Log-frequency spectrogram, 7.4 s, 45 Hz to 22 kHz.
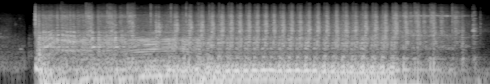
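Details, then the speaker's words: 1947 Ford Coupe flathead V8, unrun for about 15 years: cranks then catches, running rough and uneven with sharp pops back through the carburetor. One cylinder is firing into the intake instead of out the spark plug hole, and which one is not yet known. "Shouldn't be this cylinder that's popping through the intake because it should take the path of least resistance, which should be out the spark plug hole, instead of going inside of the carburetor."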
